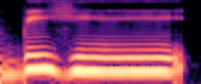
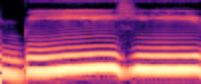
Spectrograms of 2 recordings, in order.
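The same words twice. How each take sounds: First: The first vowel is short, the second long. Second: The first vowel is dragged out long. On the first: The speaker calls it right. "bi should be read quickly and he should be dragged" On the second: The speaker calls it wrong. "if you say bihi, then it is wrong. You should not drag the b"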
